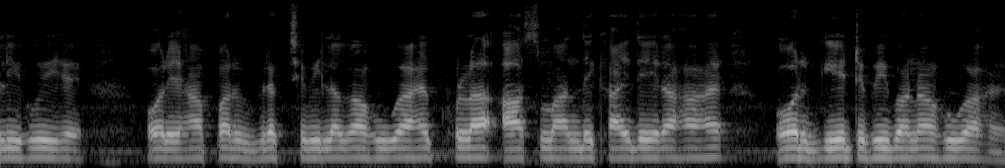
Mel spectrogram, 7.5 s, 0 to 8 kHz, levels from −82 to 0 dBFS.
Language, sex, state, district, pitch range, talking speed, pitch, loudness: Hindi, male, Uttar Pradesh, Jalaun, 120-125 Hz, 185 wpm, 120 Hz, -34 LUFS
